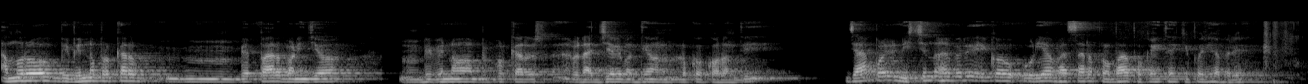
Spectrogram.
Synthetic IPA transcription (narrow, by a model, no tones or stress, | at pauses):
amɔɾɔbibʱinːɔpɾɔkaɾɔ | bjɔpaɾɔbɔɽ̃id͡ʒjɔ | bibʱinːɔpɾɔkaɾɔɾad͡ʒjɔɾemɔd̪ʱjɔlokɔkɔɾɔnt̪i | d͡ʒaapɔɽienist͡ʃʰinɔɦebeɾeːkɔuɽijabʱasaɾɔpɾɔbʱapɔkajt̪ʰajkipɔɾiɦebeɾe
